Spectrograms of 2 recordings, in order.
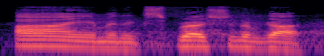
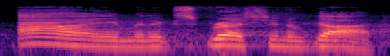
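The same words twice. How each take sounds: The two takes are said the same way.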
